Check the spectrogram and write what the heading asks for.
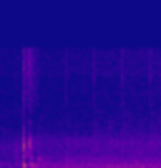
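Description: Near silence with a single faint click about a third of a second in: a stylus tapping the tablet screen.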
